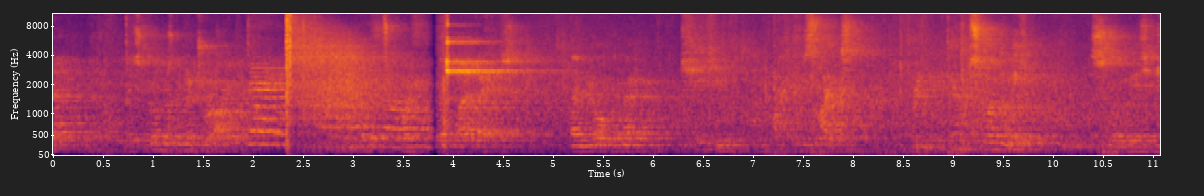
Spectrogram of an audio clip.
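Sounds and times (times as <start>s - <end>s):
faint voices in large room: 0.0s - 11.0s
sharp smack: 2.3s - 3.1s.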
